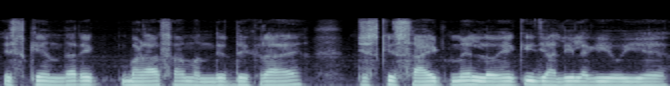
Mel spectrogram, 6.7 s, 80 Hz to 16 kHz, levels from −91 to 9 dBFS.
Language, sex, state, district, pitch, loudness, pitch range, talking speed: Hindi, male, Uttar Pradesh, Lucknow, 120 Hz, -15 LUFS, 115-125 Hz, 160 wpm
